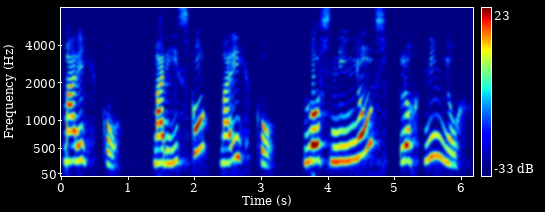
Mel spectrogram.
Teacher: la S aspirada, representada por H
